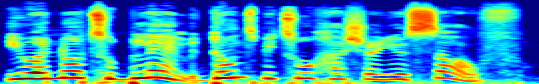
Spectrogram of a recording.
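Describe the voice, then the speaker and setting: A woman's voice: high voice, normal speed, mellow, no echo. A woman giving earnest, explanatory answers as a guest in a conversational interview. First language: not Finnish, learned it as an adult. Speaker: guest, novelist.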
